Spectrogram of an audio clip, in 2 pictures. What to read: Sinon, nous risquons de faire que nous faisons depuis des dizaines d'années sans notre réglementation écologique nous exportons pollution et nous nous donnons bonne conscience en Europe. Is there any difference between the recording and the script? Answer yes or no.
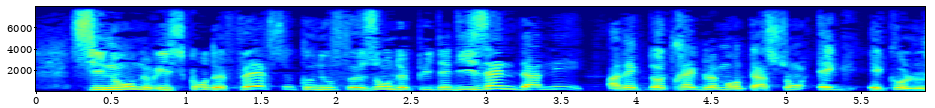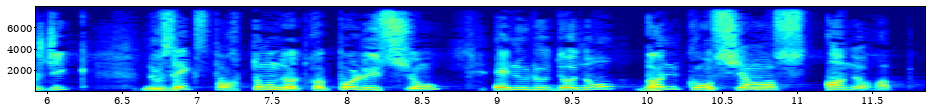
yes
